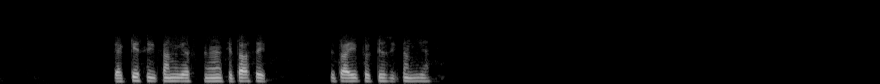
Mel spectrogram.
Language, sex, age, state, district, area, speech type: Santali, male, 30-45, West Bengal, Paschim Bardhaman, rural, conversation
